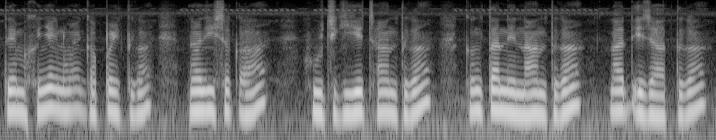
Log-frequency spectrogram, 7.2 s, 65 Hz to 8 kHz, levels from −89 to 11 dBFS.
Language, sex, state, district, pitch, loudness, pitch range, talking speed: Wancho, male, Arunachal Pradesh, Longding, 175 Hz, -14 LUFS, 165-180 Hz, 200 wpm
